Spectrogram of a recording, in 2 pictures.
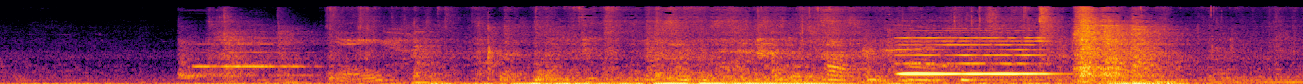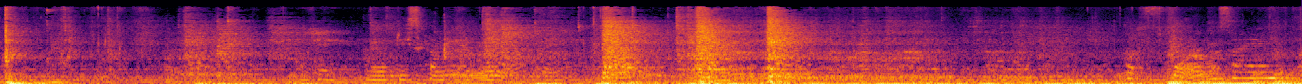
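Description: Elevator arrival chime: one held, clear tone about seven seconds in, after a shorter, higher beep near the start, followed by the elevator doors sliding open.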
